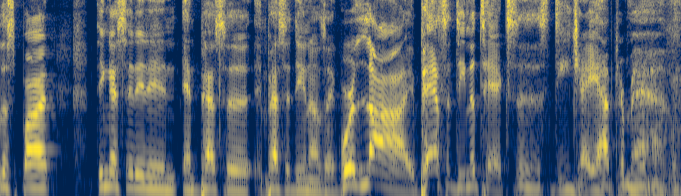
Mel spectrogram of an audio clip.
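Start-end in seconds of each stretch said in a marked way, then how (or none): 3.4-6.8 low, slow, rasped on-air intro; raspy radio announcer voice. Shown as a demonstration. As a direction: roll out the deep raspy DJ drop. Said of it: "the [name] voice".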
